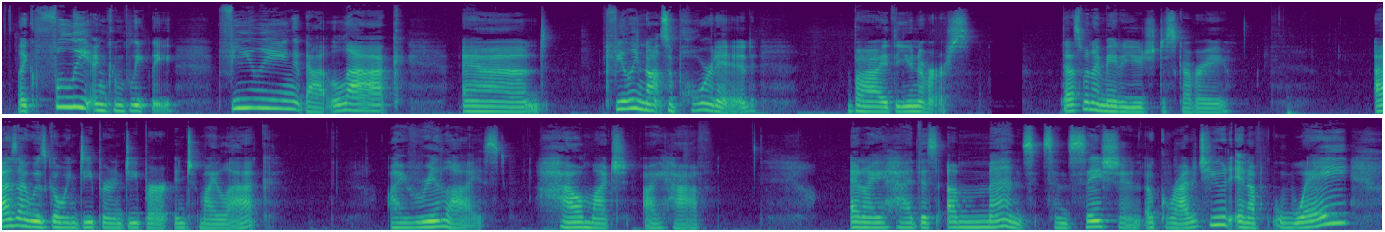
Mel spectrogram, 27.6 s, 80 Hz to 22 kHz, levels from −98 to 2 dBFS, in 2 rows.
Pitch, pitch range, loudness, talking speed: 180 Hz, 165-210 Hz, -29 LUFS, 105 wpm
